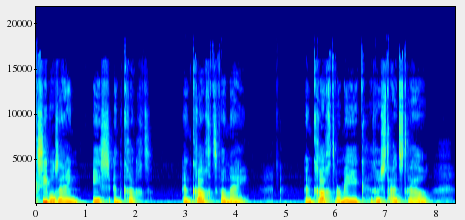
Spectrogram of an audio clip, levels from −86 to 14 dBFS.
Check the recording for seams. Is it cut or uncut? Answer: uncut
